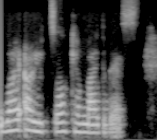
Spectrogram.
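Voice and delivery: normal talking voice

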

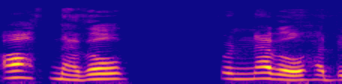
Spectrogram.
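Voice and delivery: ordinary delivery

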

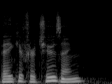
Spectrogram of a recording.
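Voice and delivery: polite, sweet, much nicer, extra-nice customer service voice. Showing how she answers the phone at work: extra-nice customer service voice. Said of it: "But I say it much nicer".

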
